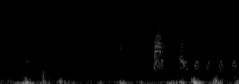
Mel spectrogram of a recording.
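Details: Squirrel berating a person in a long yelling bout: after low thumping, a harsh rasping note opens a fast series of short repeated barks that runs to the end.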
